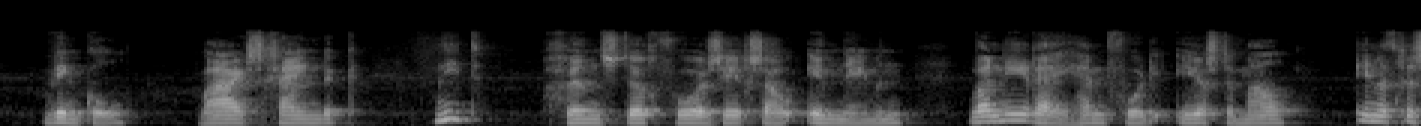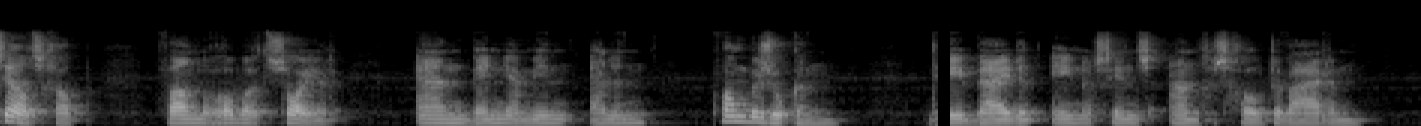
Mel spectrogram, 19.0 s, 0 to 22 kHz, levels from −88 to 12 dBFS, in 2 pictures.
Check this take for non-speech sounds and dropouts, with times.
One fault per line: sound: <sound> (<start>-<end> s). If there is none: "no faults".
sound: dropout (15.7-15.8 s)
